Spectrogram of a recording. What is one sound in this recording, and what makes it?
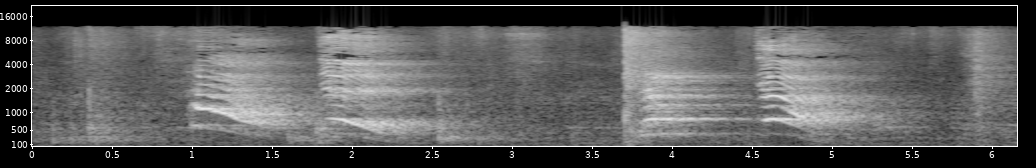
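Young fighters give sharp, loud shouts as they strike.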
